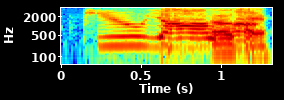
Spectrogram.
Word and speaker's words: Puyallup: How do you say the first part of it? – Oh, Puyallup. Puyallup. – Okay. – It's named after an Indian tribe here in Washington State, Puyallup.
